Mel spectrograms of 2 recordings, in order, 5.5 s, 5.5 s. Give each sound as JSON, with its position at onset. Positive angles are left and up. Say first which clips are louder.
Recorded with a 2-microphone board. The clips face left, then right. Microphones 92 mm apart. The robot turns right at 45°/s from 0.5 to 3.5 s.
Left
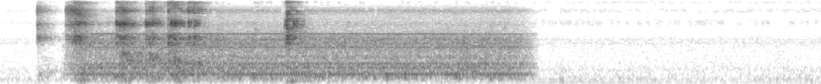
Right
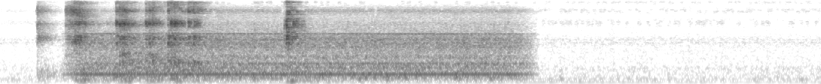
{"t": 0.2, "sound": "tape being pulled", "louder": "even", "side_deg": -35, "distance_m": 1.0}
